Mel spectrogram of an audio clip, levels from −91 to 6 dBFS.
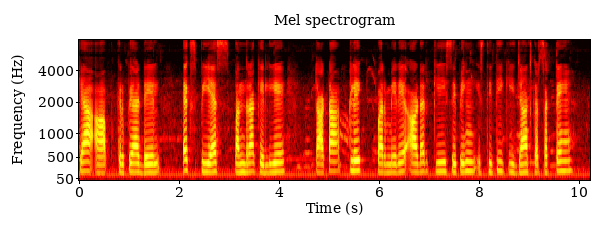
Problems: none marked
